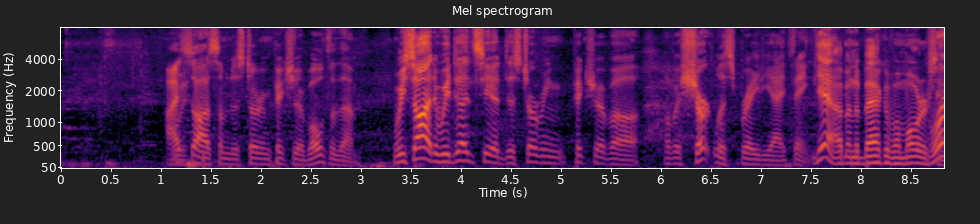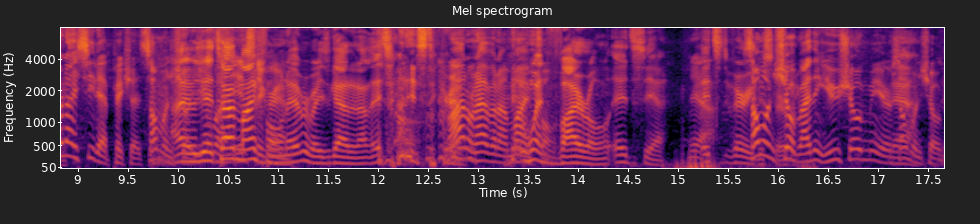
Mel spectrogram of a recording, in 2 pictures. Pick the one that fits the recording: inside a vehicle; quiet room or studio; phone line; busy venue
busy venue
